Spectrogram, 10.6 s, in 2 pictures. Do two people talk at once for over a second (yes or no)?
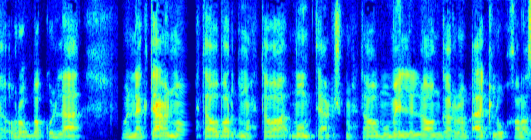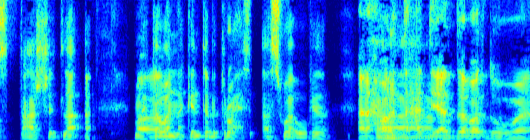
no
